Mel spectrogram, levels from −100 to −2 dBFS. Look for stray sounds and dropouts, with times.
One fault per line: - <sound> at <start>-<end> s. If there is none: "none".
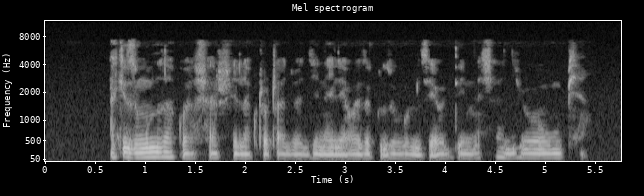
none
